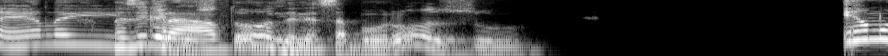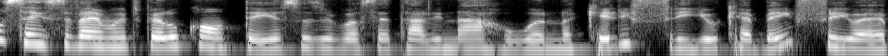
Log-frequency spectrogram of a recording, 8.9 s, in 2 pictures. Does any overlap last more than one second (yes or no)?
yes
